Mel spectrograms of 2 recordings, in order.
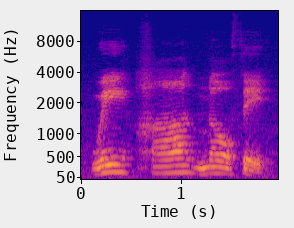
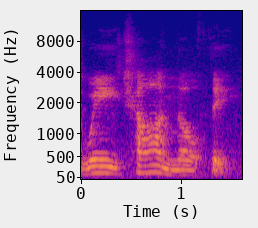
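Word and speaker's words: וְחַנֹּתִי: Here, it would be we ha no thi, but the correct pronunciation is we chan no thi. Chan, not H, but CH.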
